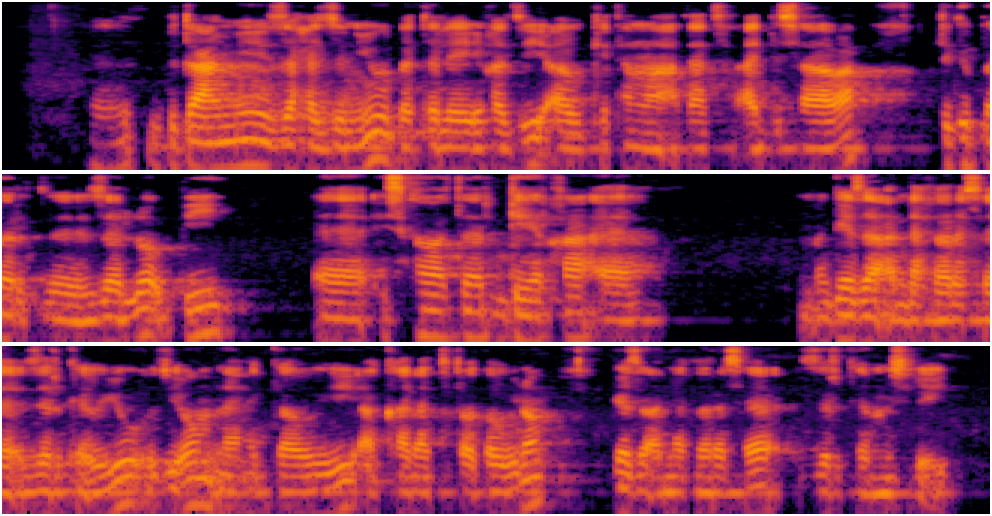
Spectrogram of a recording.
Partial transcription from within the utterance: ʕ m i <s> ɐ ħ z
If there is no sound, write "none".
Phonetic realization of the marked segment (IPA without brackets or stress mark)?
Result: z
